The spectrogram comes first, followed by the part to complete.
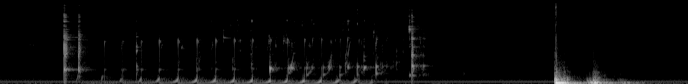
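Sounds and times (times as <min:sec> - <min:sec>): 
glass clink: 0:00.6 - 0:01.0
spirit glugging from a screw-cap bottle into a Glencairn whiskey nosing glass: 0:00.7 - 0:04.3.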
